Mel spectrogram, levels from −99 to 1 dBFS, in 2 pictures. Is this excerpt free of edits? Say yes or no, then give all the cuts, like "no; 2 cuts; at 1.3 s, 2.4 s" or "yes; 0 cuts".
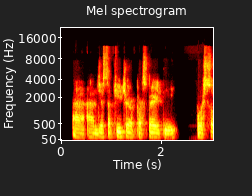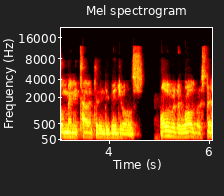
yes; 0 cuts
